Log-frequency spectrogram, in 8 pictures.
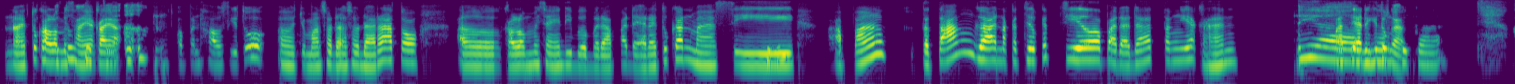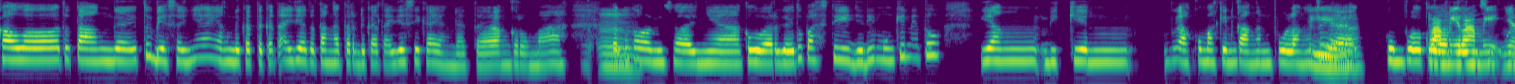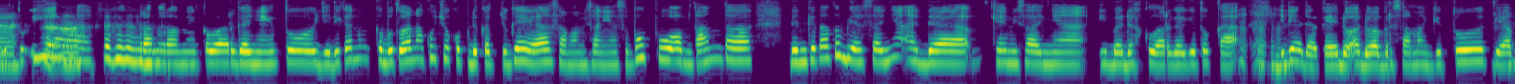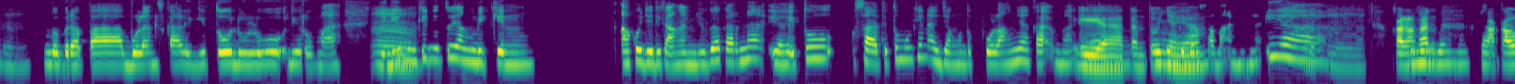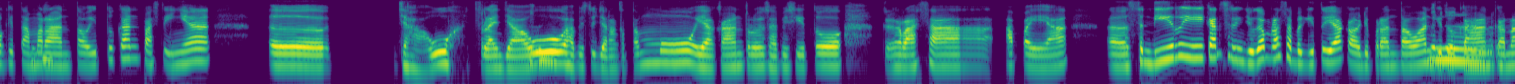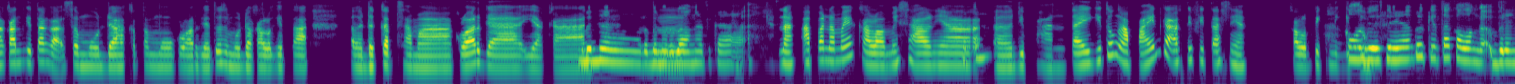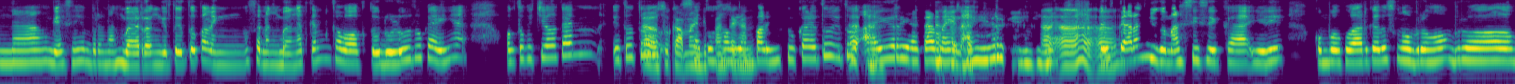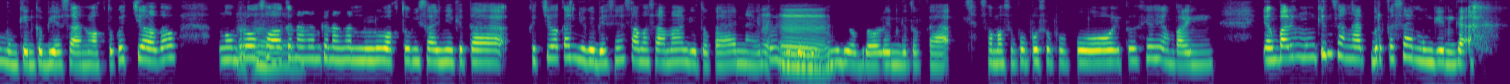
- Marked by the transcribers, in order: tapping; throat clearing; in English: "open house"; throat clearing; chuckle; throat clearing; chuckle; laughing while speaking: "kayaknya"; chuckle
- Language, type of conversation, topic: Indonesian, podcast, Apa ritual kecil di rumah yang membuat kamu merasa seperti benar-benar pulang?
